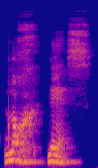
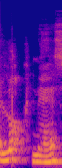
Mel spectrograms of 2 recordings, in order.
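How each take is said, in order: First: It is said in a Scottish accent. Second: It is said in an English accent. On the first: "putting on a Scottish accent" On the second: "You wouldn't say Loch Ness like we would"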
